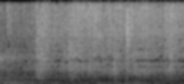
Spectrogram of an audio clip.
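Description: Grated boiled potato is added to ginger, garlic and green chili frying in a kadai, giving a steady, close sizzle with light stirring and no talking.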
